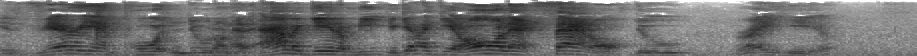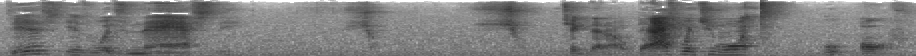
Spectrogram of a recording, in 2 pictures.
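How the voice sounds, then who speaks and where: The talk moves at a fairly slow pace, with long, frequent pauses and big swings in loudness. Noticeable background noise runs underneath. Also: man. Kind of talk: casual cooking vlog chat. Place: garage. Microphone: camera far.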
